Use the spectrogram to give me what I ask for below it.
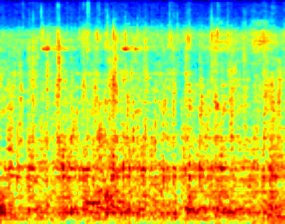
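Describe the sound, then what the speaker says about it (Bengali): Pasta boiling in a pot of water, a faint, steady bubbling and rolling simmer with no pauses. "পাস্তাটা সিদ্ধ হোক"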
